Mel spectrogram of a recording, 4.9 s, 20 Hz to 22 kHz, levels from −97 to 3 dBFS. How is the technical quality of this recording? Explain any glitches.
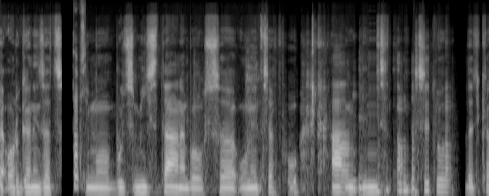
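The recording has three clear glitches: a brief dropout near the start, a fast chipmunk-like burst right after it, and a long choppy, robotic stretch in the second half of the speech.

At 0.61 s the speech cuts to silence for about 120 ms, until 0.73 s. This playback stall most likely means the player ran short of buffered data, or its thread was briefly blocked, so nothing reached the output.

From 0.73 to 0.85 s, just before "buď z místa nebo", the speech rushes by at double speed, with pitch raised by roughly ten semitones. This is catch-up at higher speed: the player resamples its backlog to recover the time lost in the stall.

From 2.61 to 4.67 s, after "z místa nebo z", the sound turns choppy, with dozens of small holes up to 128 ms long. This is repeated packet loss (robotic sound). Each lost packet is patched by extending the previous sound, and 44% of this span is that filler.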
